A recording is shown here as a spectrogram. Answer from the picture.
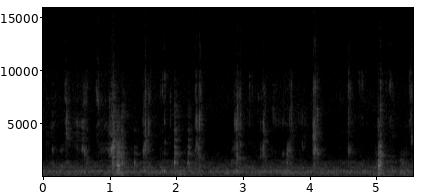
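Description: Faint chewing of a mouthful of French fries drizzled with hazelnut chocolate sauce: irregular soft clicks of the mouth, a little stronger about a second in and near the end.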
